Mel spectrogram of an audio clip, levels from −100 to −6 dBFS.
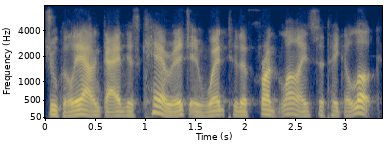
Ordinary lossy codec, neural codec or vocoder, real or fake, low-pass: Opus, 16 kbps; codec, 16 kHz, 2 kbps, FunCodec, trained on LibriTTS, 25 frames a second; fake; 7.2 kHz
